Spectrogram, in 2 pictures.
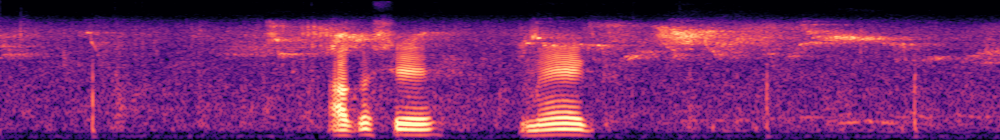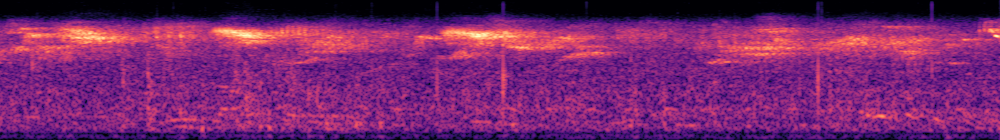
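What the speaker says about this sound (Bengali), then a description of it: "পাখিদের কিচিরমিচির শব্দ" Birds chirp and flutter around a house rooftop on a cloudy morning, with faint scattered calls across the scene and someone speaking briefly near the start.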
